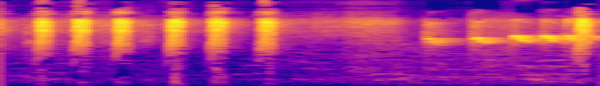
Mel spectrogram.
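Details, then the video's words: Six sharp, high, dry chips evenly spaced from a sooty-headed bulbul in full voice, followed after a short pause by a brief, rising, more tonal warbled phrase. "suara burung kapas tembak gacor"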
